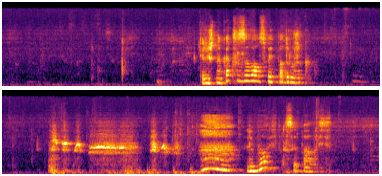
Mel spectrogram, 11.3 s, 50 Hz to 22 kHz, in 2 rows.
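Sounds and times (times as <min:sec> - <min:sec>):
speech: 0:03.0 - 0:04.7, 0:09.4 - 0:10.7
person whistling a flute-like melody: 0:06.4 - 0:08.6.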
